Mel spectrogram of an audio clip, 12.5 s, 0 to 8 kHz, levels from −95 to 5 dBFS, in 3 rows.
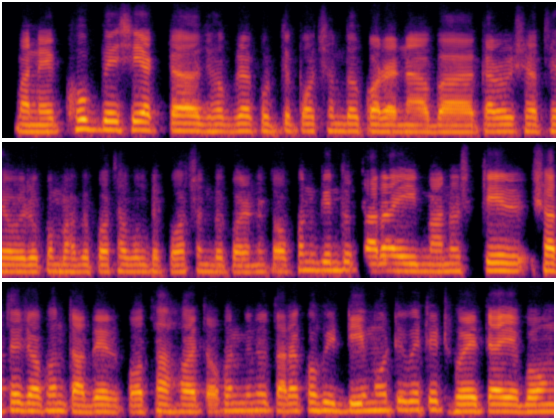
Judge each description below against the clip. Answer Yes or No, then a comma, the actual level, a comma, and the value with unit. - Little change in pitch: Yes, narrow, 2.2 semitones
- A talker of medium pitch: Yes, medium, 160 Hz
